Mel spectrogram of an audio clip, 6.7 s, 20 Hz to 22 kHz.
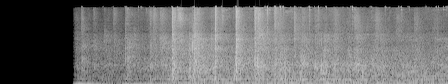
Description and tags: tunnel ambiance running
some people running in a subway tunnel
Edirol R-1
